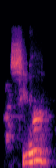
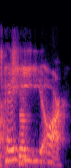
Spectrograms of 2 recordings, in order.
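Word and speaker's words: Ciar: How do you say your name? Sear? Care? Care. I don't know. You just got new glasses today. You should be able to read that. No, it's C-I-A-R. K-E-E-R.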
